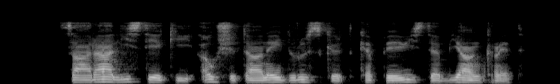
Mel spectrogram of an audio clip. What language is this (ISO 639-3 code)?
ckb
